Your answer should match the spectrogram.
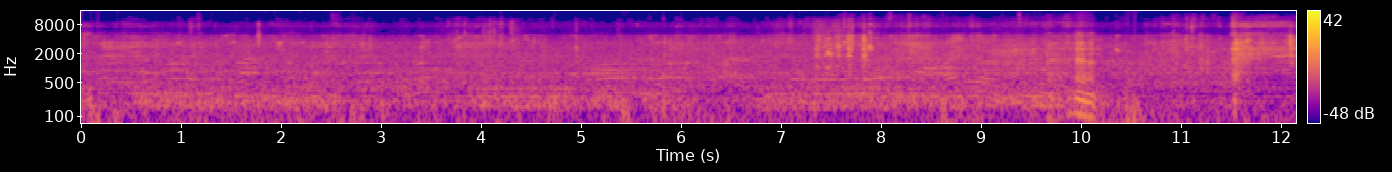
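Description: Outdoor ambience of indistinct voices over a steady low rumble, with one louder voice briefly about ten seconds in.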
